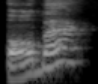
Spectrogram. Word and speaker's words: Bobak: Anna Bobak, I hope I'm pronouncing that correctly. Yeah, great. Great pronunciation of Polish. Hi, everyone. Thank you for inviting me. My name is Anna Bobak.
